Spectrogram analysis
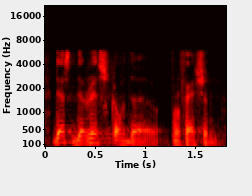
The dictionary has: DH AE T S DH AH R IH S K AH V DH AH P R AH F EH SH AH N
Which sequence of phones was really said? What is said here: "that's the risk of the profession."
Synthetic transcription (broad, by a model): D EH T S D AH R IH S K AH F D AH P R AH F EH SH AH N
